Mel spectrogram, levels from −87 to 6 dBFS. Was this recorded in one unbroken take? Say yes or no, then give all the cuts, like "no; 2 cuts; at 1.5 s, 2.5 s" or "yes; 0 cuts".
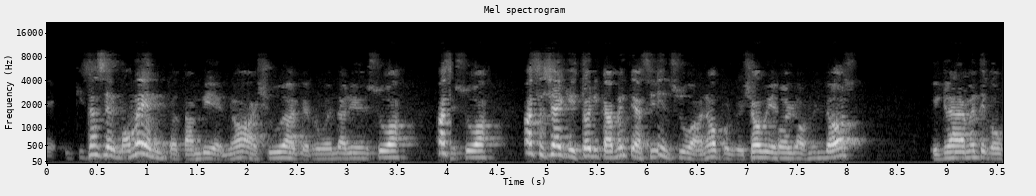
no; 3 cuts; at 4.0 s, 6.1 s, 7.3 s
